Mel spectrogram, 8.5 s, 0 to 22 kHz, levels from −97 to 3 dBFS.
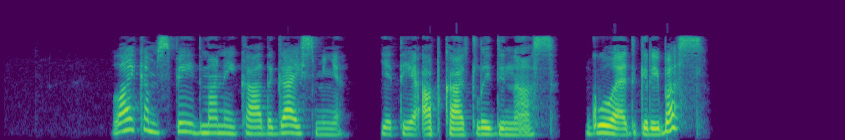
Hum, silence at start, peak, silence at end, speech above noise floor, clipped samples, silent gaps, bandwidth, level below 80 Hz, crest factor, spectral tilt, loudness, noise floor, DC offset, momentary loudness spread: none; 1.15 s; 0 dBFS; 1.45 s; over 74 dB; under 0.1%; 3.66-3.80 s, 5.61-5.85 s; 7.8 kHz; -66 dBFS; 18 dB; -4.5 dB/octave; -17 LUFS; under -90 dBFS; under 0.1%; 14 LU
